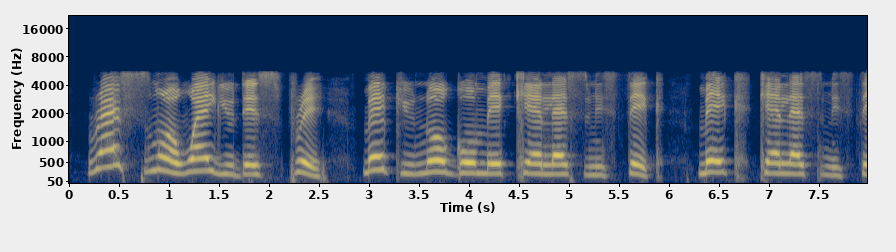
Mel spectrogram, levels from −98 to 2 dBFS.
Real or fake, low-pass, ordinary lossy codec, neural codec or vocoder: real; 5.4 kHz; none; none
